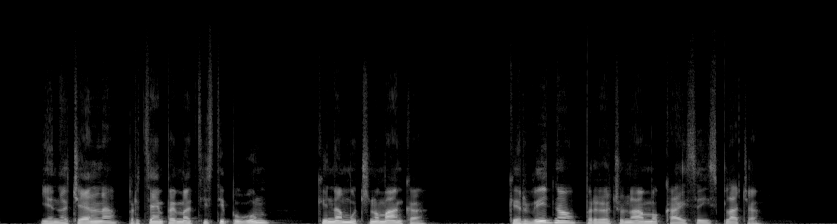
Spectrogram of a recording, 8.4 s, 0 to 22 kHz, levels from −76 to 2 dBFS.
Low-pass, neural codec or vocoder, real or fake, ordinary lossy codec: 19.8 kHz; autoencoder, 48 kHz, 128 numbers a frame, DAC-VAE, trained on Japanese speech; fake; none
